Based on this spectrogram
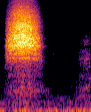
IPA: ʃ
